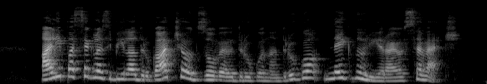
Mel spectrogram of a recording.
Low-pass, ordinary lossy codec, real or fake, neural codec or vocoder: 19.8 kHz; MP3, 64 kbps; real; none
